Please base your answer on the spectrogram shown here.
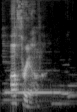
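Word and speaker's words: Authreal: your first name my name is uh Austria how do you spell that a-u-t-h-r-e-a-l there's there's no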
